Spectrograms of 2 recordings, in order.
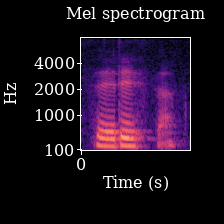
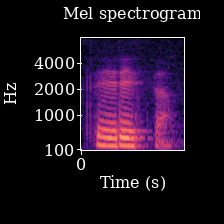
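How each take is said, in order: First: The first sound is a lisped th. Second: The first sound is a lisped th.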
